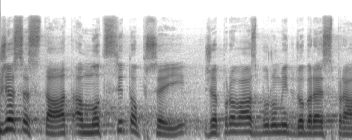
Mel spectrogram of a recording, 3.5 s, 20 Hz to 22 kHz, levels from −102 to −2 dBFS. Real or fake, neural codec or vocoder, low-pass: real; none; 14.4 kHz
